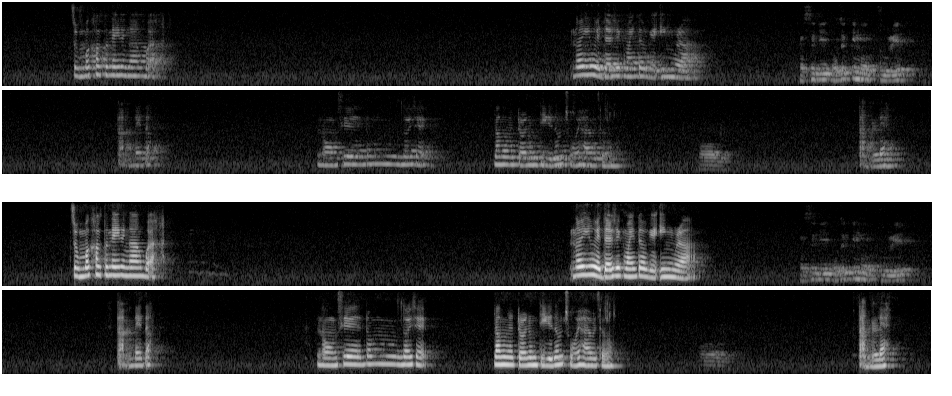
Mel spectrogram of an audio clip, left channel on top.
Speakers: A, on the right; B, on the left.
A: ꯆꯨꯝꯕ ꯈꯛꯇꯅꯦ ꯑꯩꯅ ꯉꯥꯡꯕ ꯅꯣꯏꯒꯤ ꯋꯦꯗꯔꯁꯤ ꯀꯃꯥꯏ ꯇꯧꯒꯦ ꯏꯪꯕ꯭ꯔꯥ
B: ꯉꯁꯤꯗꯤ ꯍꯧꯖꯤꯛꯇꯤ ꯅꯣꯡ ꯆꯨꯔꯤ
A: ꯇꯜꯂꯦꯗꯥ ꯅꯣꯡꯁꯤ ꯑꯗꯨꯝ ꯅꯣꯏꯁꯦ ꯅꯪ ꯅꯠꯇ꯭ꯔꯣ ꯅꯨꯡꯇꯤꯒꯤ ꯑꯗꯨꯝ ꯆꯨꯏꯌꯦ ꯍꯥꯏꯕꯗꯨ
B: ꯍꯣꯏ
A: ꯇꯜꯂꯦ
